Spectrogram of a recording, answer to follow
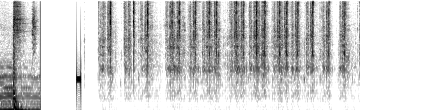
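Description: Electronic music with a beat cuts off about half a second in, followed by a short beep. Then comes a quiet run of typewriter key clicks, about five a second, as a typing sound effect, which stops near the end.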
